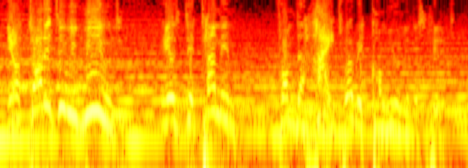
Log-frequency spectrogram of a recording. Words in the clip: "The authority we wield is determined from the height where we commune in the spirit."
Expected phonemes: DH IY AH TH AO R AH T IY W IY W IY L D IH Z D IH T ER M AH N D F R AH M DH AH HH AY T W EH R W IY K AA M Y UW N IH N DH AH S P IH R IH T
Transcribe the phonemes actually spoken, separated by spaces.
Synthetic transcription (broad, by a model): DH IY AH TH AO R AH T IY W IY W IY L D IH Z D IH T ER M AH N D F R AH M DH AH HH AY T W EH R W IY K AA M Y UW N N DH AH S P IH R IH T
